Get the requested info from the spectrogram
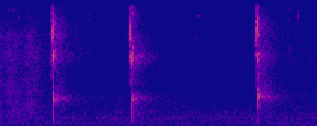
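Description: Fingers snapping three times, sharp single snaps about half a second to a second apart.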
